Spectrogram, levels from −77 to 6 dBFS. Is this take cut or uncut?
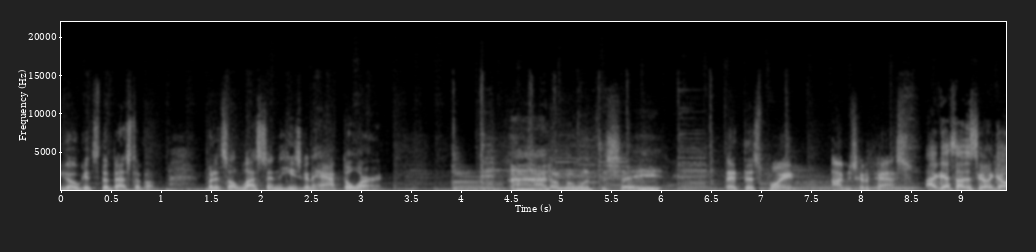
cut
